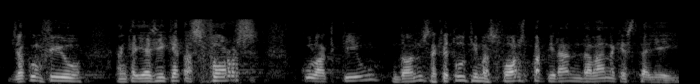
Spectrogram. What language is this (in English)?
Catalan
